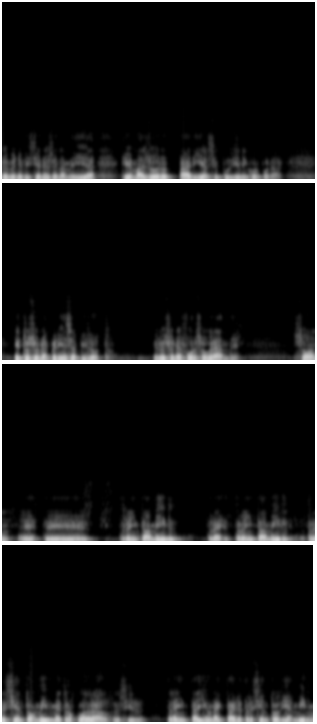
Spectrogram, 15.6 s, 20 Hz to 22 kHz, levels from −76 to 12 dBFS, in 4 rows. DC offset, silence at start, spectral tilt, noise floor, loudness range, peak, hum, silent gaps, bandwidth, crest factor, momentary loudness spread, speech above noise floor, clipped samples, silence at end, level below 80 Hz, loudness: under 0.1%; 0 s; -11 dB/octave; -56 dBFS; 3 LU; 0 dBFS; none; none; 5.4 kHz; 14 dB; 11 LU; 42 dB; under 0.1%; 0 s; -66 dBFS; -15 LUFS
